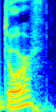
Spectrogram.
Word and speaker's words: Dourif: I'm showing him Brad Dourif now. Do you recognize him? Are you sure he's not pronounced Dorf?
